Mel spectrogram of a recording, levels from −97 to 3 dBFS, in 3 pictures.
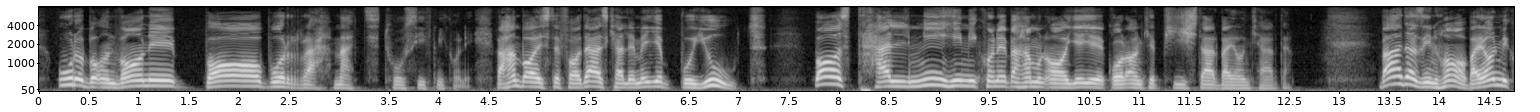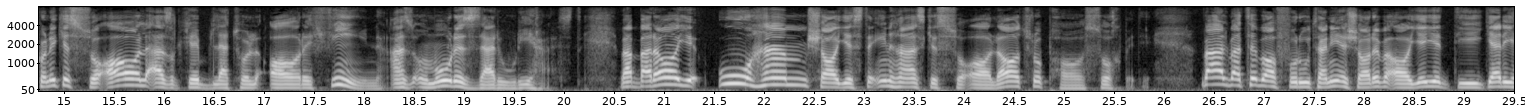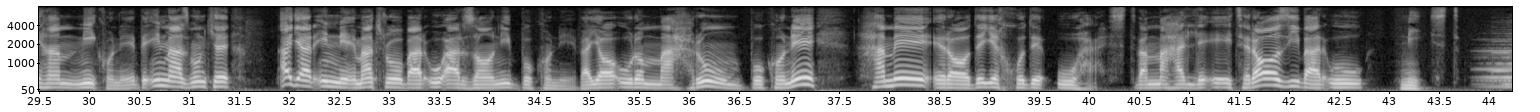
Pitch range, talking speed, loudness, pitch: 125-180 Hz, 125 wpm, -18 LUFS, 145 Hz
